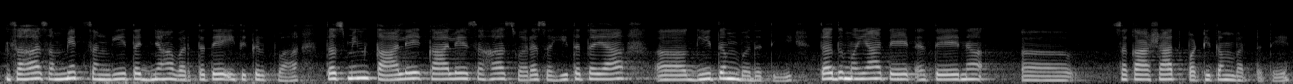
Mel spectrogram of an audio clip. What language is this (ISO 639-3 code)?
san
